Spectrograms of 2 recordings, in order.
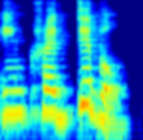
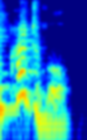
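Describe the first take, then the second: First: The ending is said clearly as 'ibble'. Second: The ending is said quickly and reduced, naturally. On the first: This is a way to remember the spelling. "if I'm writing it, I will say incredible... it's an ibble word" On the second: This is how the word is read aloud. "when I'm reading that sentence, I'll say incredible"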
